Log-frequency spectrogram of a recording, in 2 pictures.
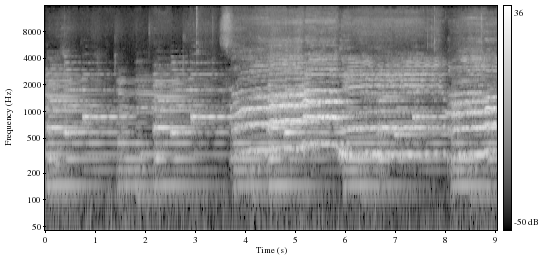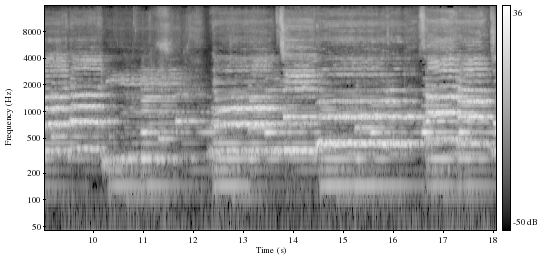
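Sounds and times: piano accompaniment: 0:00.0 - 0:18.0
choir singing a hymn: 0:03.5 - 0:18.0.

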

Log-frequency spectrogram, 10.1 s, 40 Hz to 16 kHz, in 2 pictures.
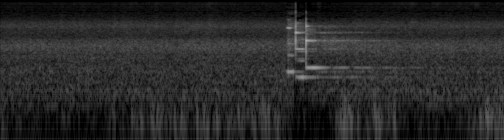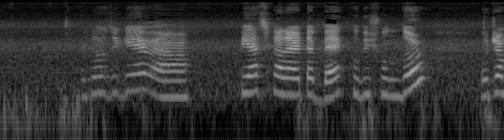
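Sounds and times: metallic chime ringing: 0:02.9 - 0:04.1.

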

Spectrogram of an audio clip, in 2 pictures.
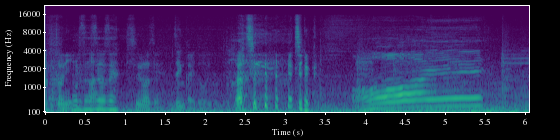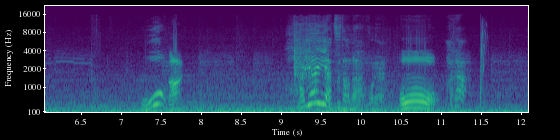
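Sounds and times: car engine drone and road noise: 0:00.0 - 0:12.0.

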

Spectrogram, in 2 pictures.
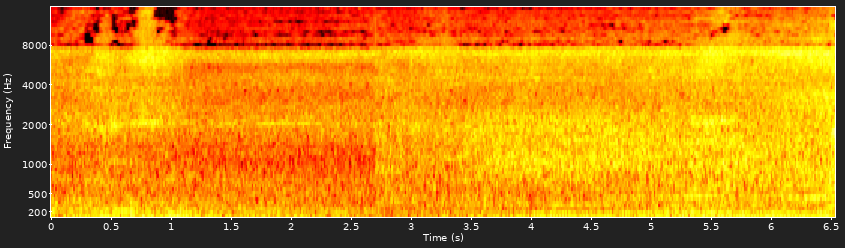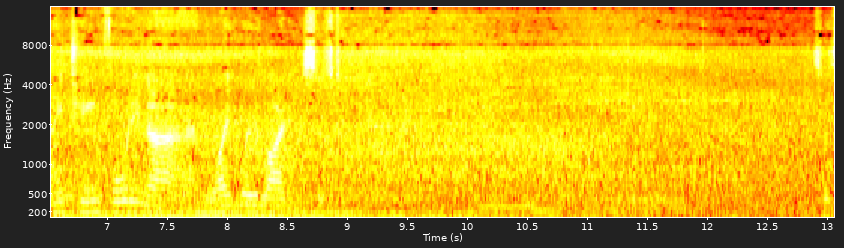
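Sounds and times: street traffic engine hum: 0:00.0 - 0:13.0.

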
